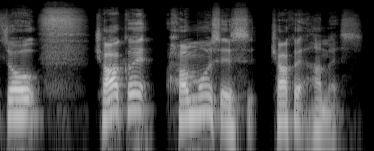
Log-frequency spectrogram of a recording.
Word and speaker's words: hummus: So, chocolate hummus is chocolate hummus. It's not hummus. It's hummus. Hummus. Yeah. That's like How do you pronounce it again? Hummus. Hummus. Like you're coughing up a hairball.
